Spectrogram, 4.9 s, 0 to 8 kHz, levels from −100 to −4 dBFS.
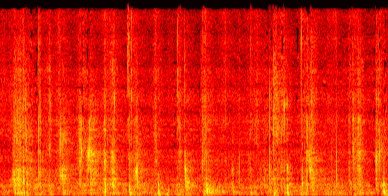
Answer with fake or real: fake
